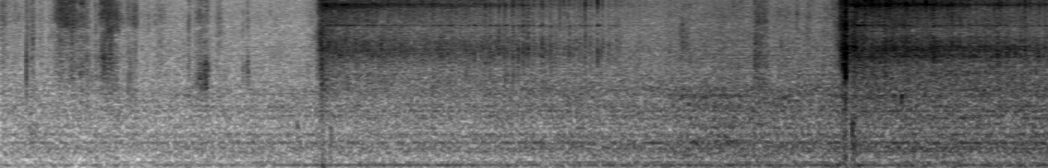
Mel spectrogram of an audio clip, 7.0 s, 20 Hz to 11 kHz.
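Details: Crankshaft bearing from a Dewalt DXCM601 60-gallon air compressor, spun by hand. The compressor fell over while running, starving the rear piston of oil. It gives a dry, gritty, ratchety rasp from rough races.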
